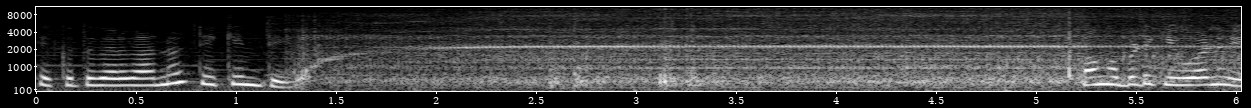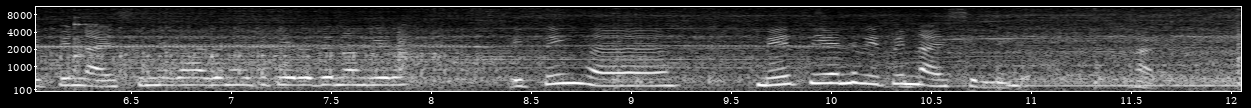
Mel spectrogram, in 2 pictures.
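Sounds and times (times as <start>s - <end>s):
electric hand mixer whining: 0.9s - 12.0s.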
